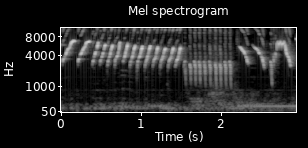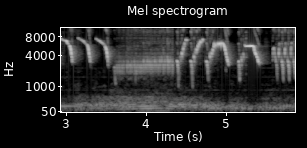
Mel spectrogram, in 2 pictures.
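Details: Canary master song for training young songbirds: fast rolling trills of rapid repeated notes, then sweeping whistled slurs and a buzzy rattling passage, the phrases changing every second or so with a low hum beneath.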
